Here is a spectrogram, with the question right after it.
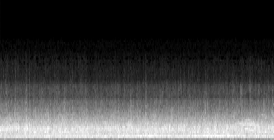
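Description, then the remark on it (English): A large crowd of Swansea football fans gives a patronising clap, clapping steadily for the whole stretch, a dense, even wash of applause with no single claps standing out and no clear voices. “That is the most patronising clap ever.”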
